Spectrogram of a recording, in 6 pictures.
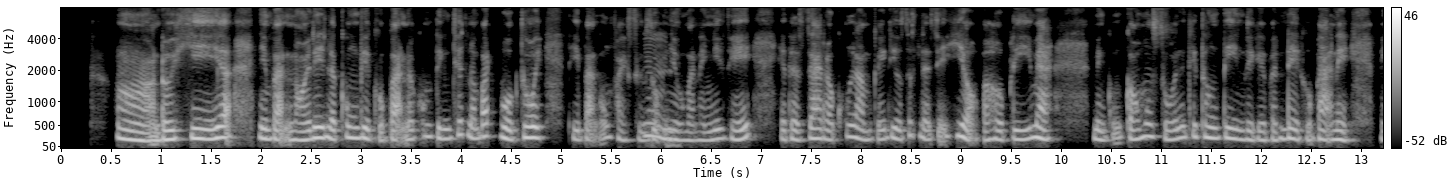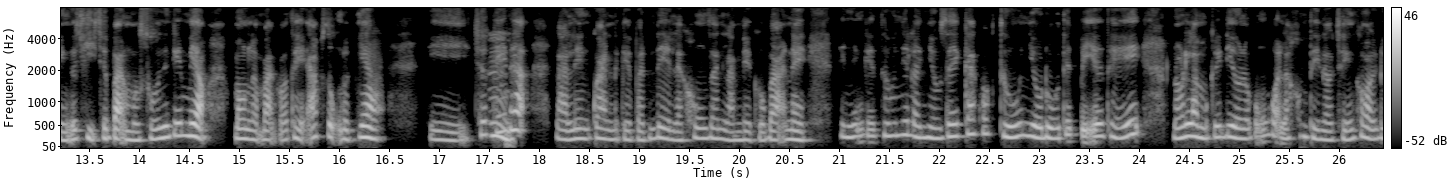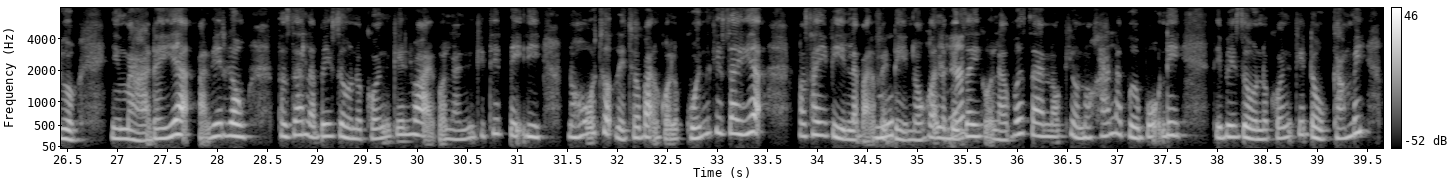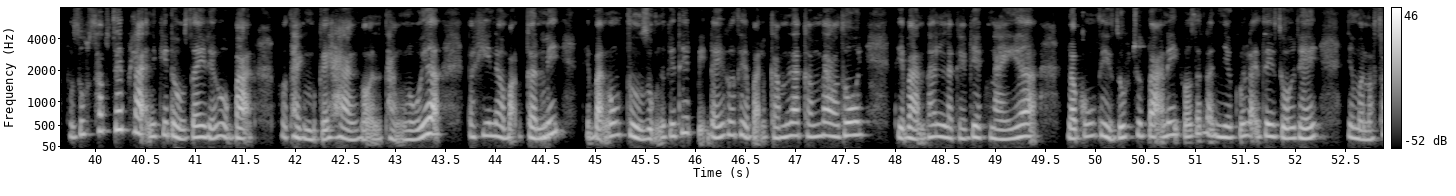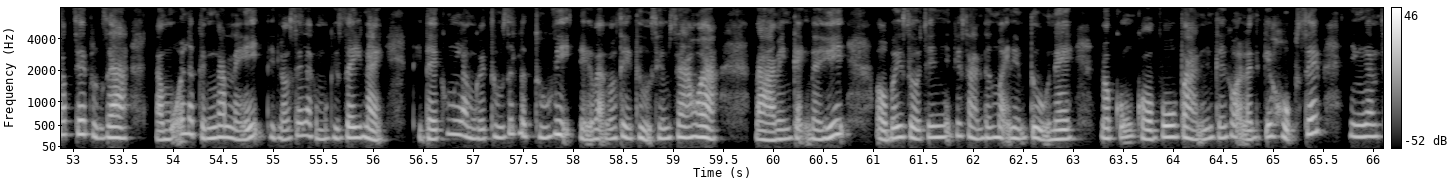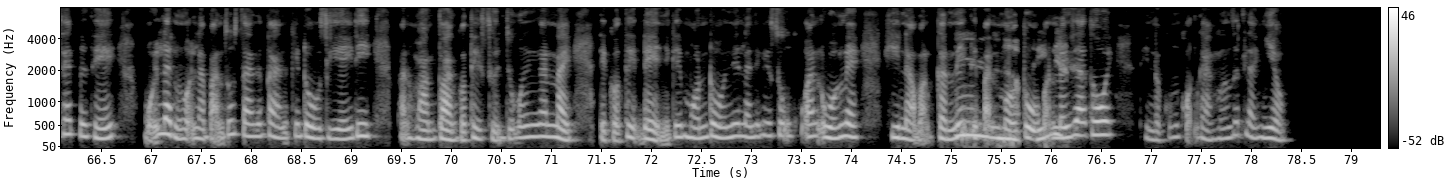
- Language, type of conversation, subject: Vietnamese, advice, Làm thế nào để điều chỉnh không gian làm việc để bớt mất tập trung?
- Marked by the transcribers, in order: tapping; other background noise; unintelligible speech; "sử" said as "xuyển"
